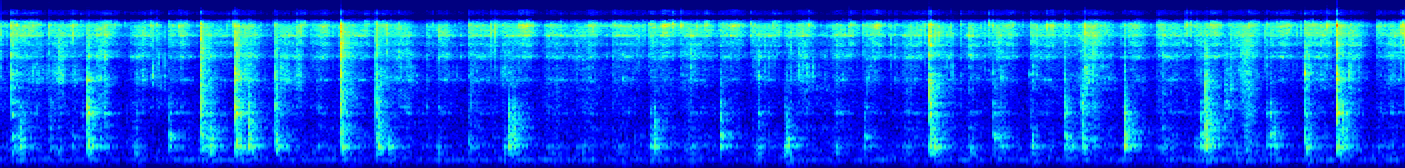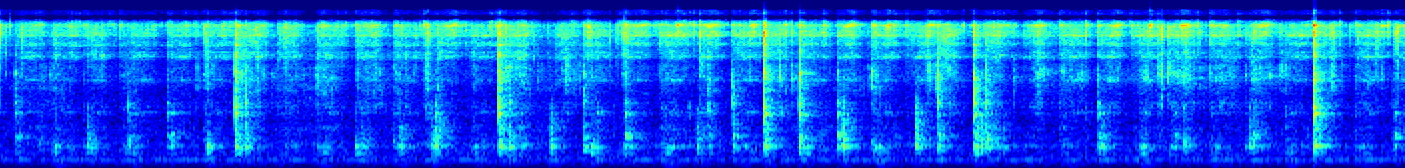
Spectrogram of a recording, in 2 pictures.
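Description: A utensil stirring and scraping against a steel pan as onion, garlic, ginger and whole spices are sautéed, with several irregular scrapes and knocks a second. A steady sizzle of frying in oil runs underneath.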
